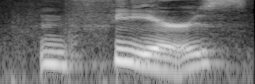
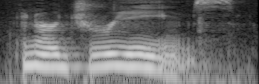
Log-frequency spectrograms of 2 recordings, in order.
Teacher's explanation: and reduces to N, and fears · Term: reduced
